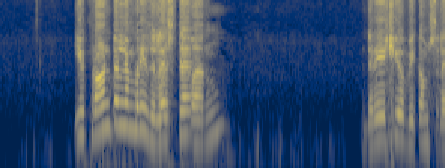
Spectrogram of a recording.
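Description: A man lectures calmly, close to a microphone.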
